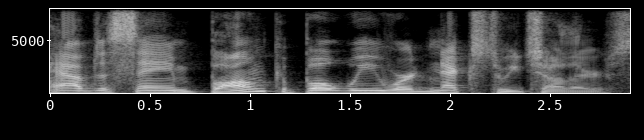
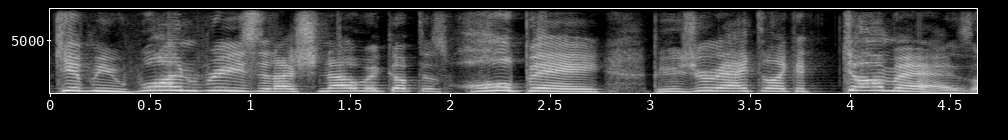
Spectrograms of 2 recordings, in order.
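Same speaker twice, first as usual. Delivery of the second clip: higher, louder angry threat; furious drill sergeant; 9 semitones higher, 5 dB louder than usual. Retold or imitated. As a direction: chew the recruit out. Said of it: "He's like".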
